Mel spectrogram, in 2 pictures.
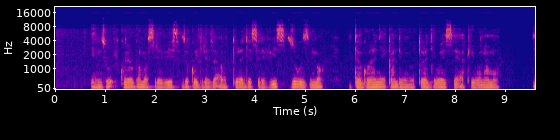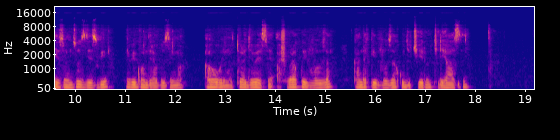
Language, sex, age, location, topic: Kinyarwanda, male, 18-24, Kigali, health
